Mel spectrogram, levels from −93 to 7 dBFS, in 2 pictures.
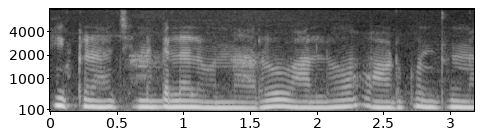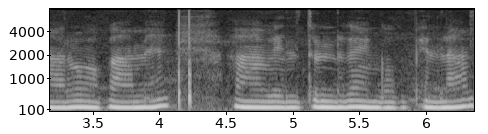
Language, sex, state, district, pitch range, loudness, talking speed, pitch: Telugu, female, Andhra Pradesh, Manyam, 165-180 Hz, -18 LUFS, 125 wpm, 175 Hz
